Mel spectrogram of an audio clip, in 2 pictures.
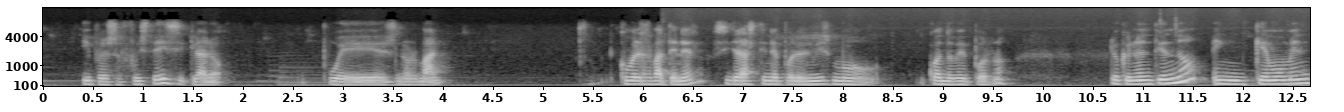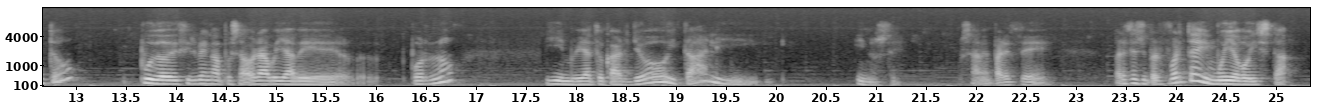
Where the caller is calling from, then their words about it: Palma de Mallorca, Balearic Islands, Spain; de Palma de Mallorca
